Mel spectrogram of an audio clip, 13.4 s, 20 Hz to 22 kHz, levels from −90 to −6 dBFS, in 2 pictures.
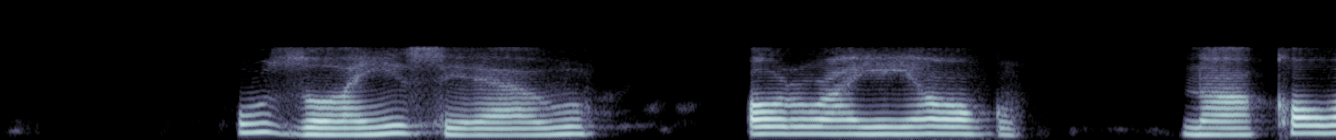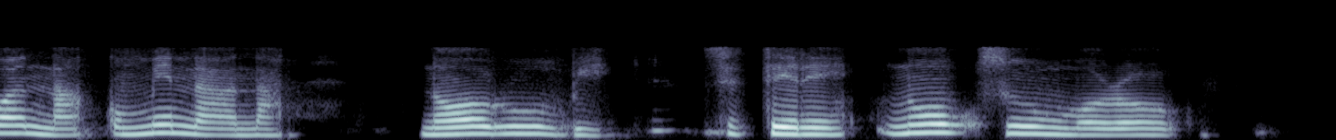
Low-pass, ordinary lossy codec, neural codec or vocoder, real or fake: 5.4 kHz; none; codec, 16 kHz in and 24 kHz out, 0.9 kbps, LongCat-Audio-Codec, fine tuned four codebook decoder; fake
